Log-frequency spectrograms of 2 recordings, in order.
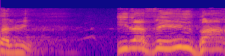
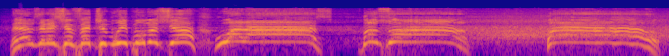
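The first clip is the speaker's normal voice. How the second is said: higher, louder, slow hype shout; self-announced entrance; 10 semitones higher, 4 dB louder, much slower than usual. Acted. Comedian introducing himself to the crowd, loud hype shout. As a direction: announce yourself like a stage host. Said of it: "aller m'accueillir moi-même".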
